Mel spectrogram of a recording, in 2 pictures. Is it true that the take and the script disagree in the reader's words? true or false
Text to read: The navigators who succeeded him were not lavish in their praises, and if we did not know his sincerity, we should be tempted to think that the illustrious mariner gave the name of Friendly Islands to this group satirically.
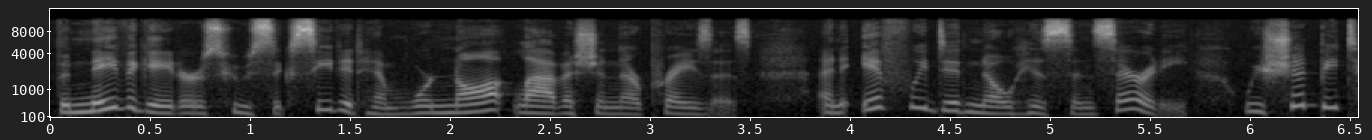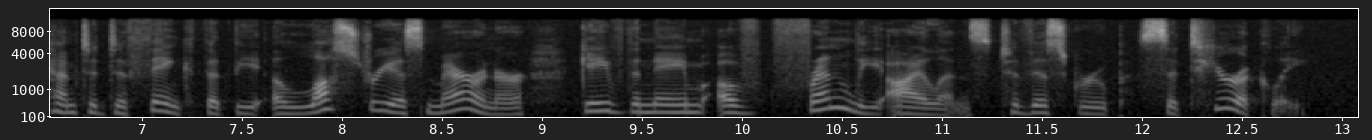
true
